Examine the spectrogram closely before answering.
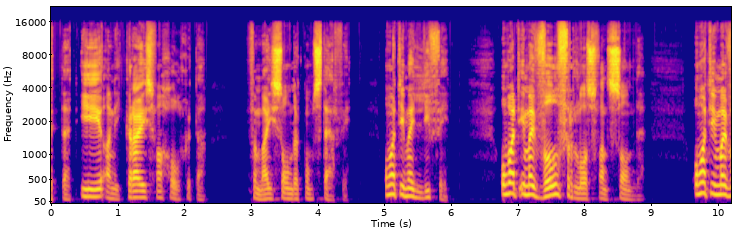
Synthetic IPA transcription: t̚dɐtyɐːndikɾəjsfɐnχɔ̰lˠχutɐ | fərməjsɔndəkɔmstæ̰rfɛt̚ | ɔmɐtyməjlifɦɛ̰t̚ | ʔɔmɐtyməjvəlˠfərlɔsfɐnsɔndə | ʔɔmɐtyməjv

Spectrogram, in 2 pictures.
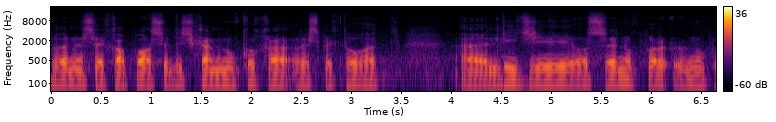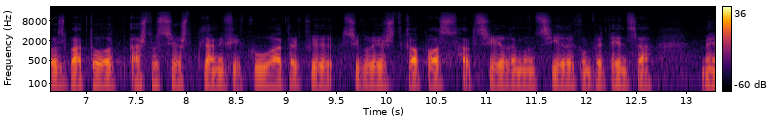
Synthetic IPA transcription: ðɛnəsɛkapasid̪it͡ʃkanukɔkʰarɛspɛkt̪ɔhɛt̪ | lid͡ʑiɔsɛnukpnuk̚pɔɾzbat̪ɔɦɛt̪aʃt̪usiɔʃt̪planifikuat̪əɾkysiɡuɾiʃt̪kapasha̰psiɛðɛmund̪əsiɛðɛkɔmpɛt̪ɛnt͡sa | mɛ

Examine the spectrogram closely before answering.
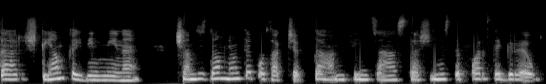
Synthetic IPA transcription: d̪̥arʃt̪ijamkəjd̪inmine̞ | ʃiamzisd̪oamneut̪e̞po̞t̪ak̚t͡ʃe̞p̚t̪aɨnfiint̪saast̪aʃimije̞st̪e̞foart̪e̞ɡɾe̞w

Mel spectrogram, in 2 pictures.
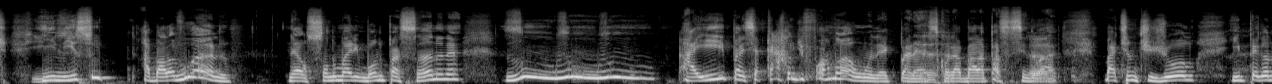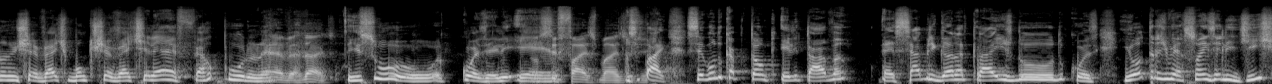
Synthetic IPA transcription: ɪinisʊabalɐvuɐ̃nʊ | nɛʊsõd̪ʊmaɾĩbõd̪ʊpasɐ̃nʊnɛzũzũzũ | aipaɾɛsiɛkahʊd͡ʒɪfɔhmɐlaũnɛkɪ̥paɾɛsɪ̥kwɐ̃d̪ʊabalɐpasɐasĩd̪ʊlad̪ʊbat͡ʃĩnd̪ʊt͡ʃiʒolʊɪpeɡɐ̃nd̪ʊnʊʃevɛt͡ʃɪʊbõkʊ̥ʃevɛt͡ʃɪelɪɛfɛɦʊpuɾʊnɛɛɛvḛɾd̪a̰d͡ʒɪisʊ | kojzɐelɪʔɛ̃ɪfazma̰jz̃sɪfajʃsseɡũd̪ʊkapi̥t̪ɐ̃w̃elɪt̪avɐ | ɛsɪabɾiɡɐ̃nd̪ʊat̪ɾajzd̪ʊd̪ʊkojzɪẽj̃owt̪ɾɐzveɾsõj̃zelɪd͡ʒiʃ

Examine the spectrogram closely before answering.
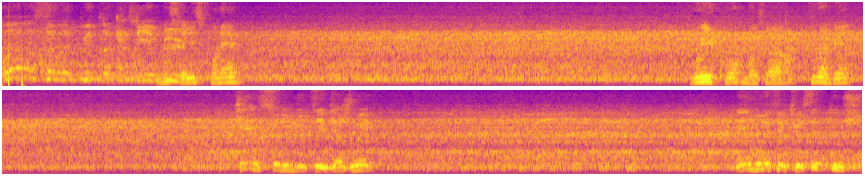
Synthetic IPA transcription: ɔsɔnɛpit̪lãkat̪χijɛmysɛliskɔ̃lɛv | wwikʰuʁmɔ̃swaʁt̪uvabjɛ̃ | kʲɛlsɔlid̪it̪ebjɛ̃ʒwe | evɔ̃efɛk̚t̪ɥesɛt̪ːuʃ

